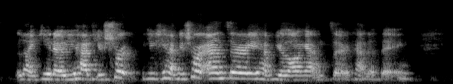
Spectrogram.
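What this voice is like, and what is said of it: French and British mixed accent. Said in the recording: “I'm French and British, I lived abroad, hence my accent”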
